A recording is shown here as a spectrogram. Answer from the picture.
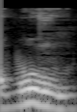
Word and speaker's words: womb: But it's a man with a womb, like WOB, womb, like a room, you know, womb.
